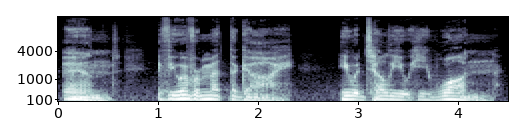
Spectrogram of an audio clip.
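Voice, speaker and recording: A man playing a gentle, proud orc warrior and blacksmith in an intimate ASMR roleplay, speaking tenderly in a husky, breathy voice with long pauses. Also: on the low side, animated, full character voice. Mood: fond, reminiscing. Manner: slow, tender, measured delivery with long pauses. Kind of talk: ASMR roleplay, intimate second-person acting.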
